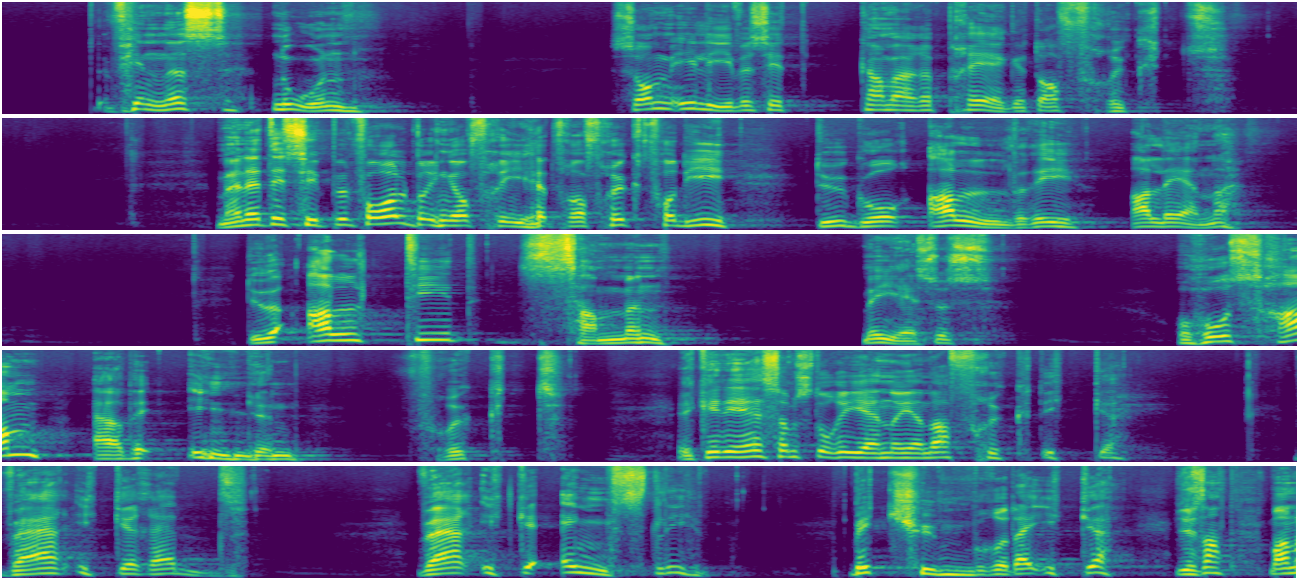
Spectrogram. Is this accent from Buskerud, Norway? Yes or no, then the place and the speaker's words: no; Avaldsnes, Rogaland, Norway; Jeg kommer fra Avaldsnes på Nordkarmen, men det var Haugesund som var byen.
